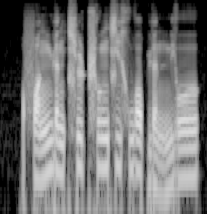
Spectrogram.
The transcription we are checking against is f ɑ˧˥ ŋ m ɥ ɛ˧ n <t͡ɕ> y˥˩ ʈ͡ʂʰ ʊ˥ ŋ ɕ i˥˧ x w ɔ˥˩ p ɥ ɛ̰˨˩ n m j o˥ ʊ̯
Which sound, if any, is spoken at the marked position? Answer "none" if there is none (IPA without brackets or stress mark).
t͡ɕʰ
